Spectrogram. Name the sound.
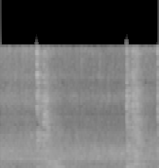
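potatoes and vegetables frying with spices on high flame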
